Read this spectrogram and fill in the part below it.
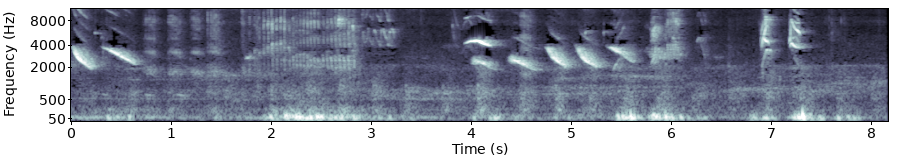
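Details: Green-winged saltator song: runs of falling, slurred whistles, a short phrase at the start and a longer series of four to five notes midway, with brief high chips and soft low thumps between phrases.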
